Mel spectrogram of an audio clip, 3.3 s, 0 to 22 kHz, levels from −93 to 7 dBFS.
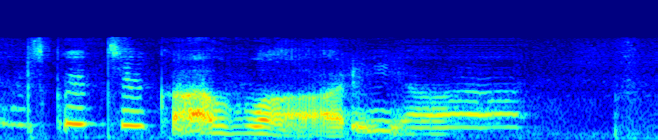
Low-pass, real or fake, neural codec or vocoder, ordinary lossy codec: none; fake; codec, 16 kHz, 1.1 kbps, Voila-Tokenizer; none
